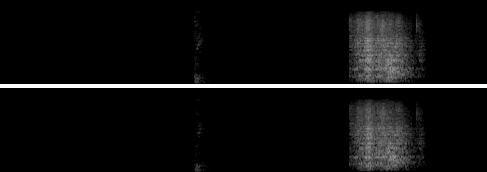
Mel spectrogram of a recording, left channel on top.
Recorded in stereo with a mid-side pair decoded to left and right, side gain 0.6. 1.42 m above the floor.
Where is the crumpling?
35° left, 1.6 m.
